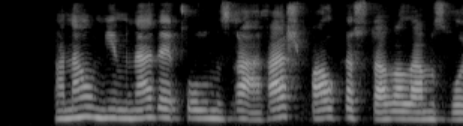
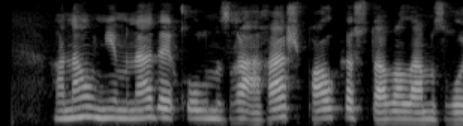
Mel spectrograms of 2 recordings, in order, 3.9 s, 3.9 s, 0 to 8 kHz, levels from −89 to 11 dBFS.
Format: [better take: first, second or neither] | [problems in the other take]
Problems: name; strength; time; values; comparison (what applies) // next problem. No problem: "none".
second | noise reduction (neural mask model DeepFilterNet 3)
